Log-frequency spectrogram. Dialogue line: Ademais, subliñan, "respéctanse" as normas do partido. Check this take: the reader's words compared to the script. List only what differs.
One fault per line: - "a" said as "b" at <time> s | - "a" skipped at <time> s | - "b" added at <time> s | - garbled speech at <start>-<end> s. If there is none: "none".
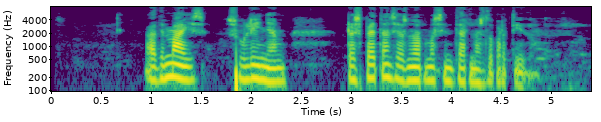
- "internas" added at 4.0 s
